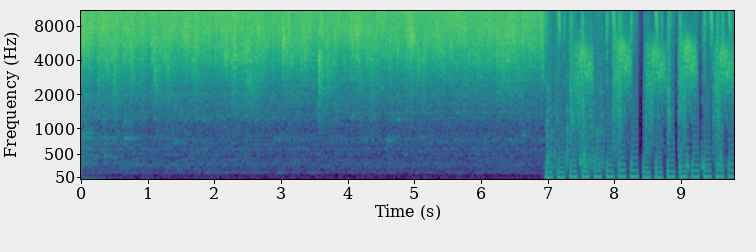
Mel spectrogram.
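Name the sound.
shower water running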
